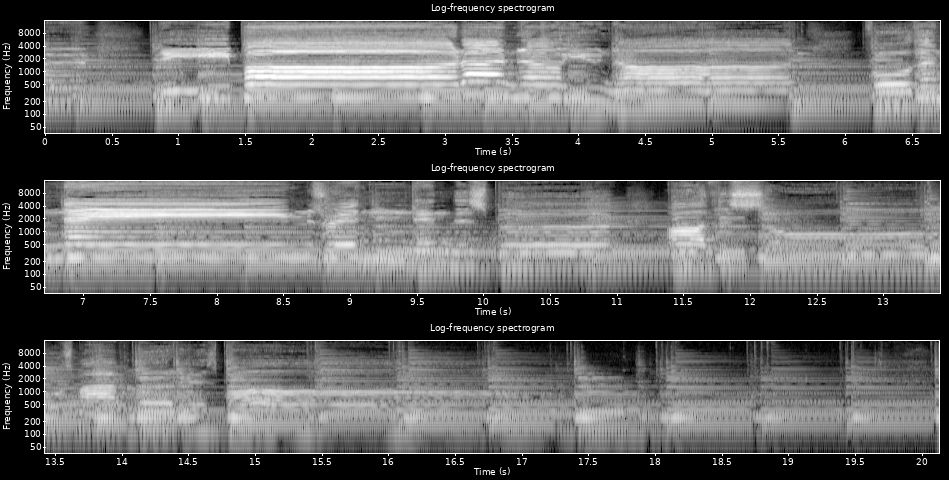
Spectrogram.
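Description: Acoustic guitar strummed as accompaniment to a slow gospel song, with a man's voice singing long held notes at times.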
